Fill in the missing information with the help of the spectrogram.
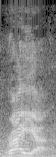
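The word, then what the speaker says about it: רֵעַ: The word neighbor means it's a strong 7453, and it's pronounced raya, and it means brother, companion, fellow, friend, husband, lover, neighbor, another.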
